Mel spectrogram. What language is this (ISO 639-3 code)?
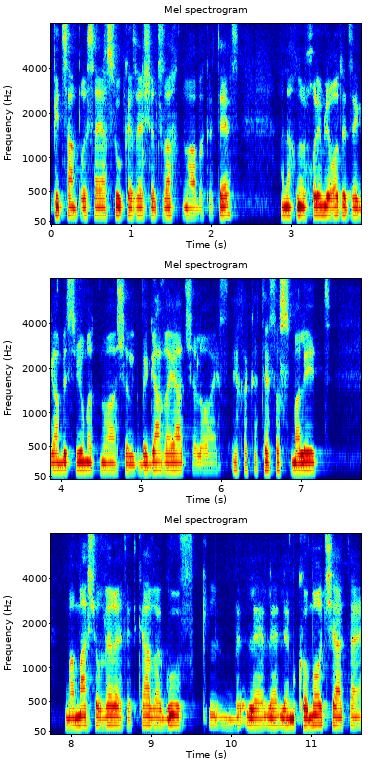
heb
